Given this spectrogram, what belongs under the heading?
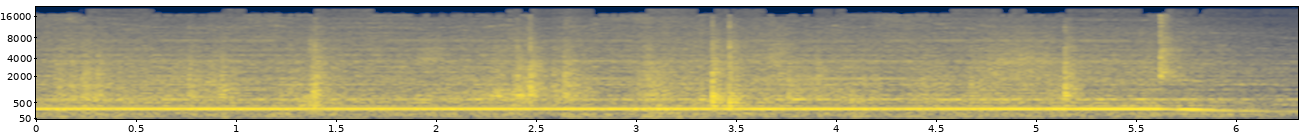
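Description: A 1983 Numatic NV250 vacuum cleaner fitted with a Vax 2000 floor head runs steadily and loudly throughout, its motor drone holding a constant pitch before beginning to wind down at the very end.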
